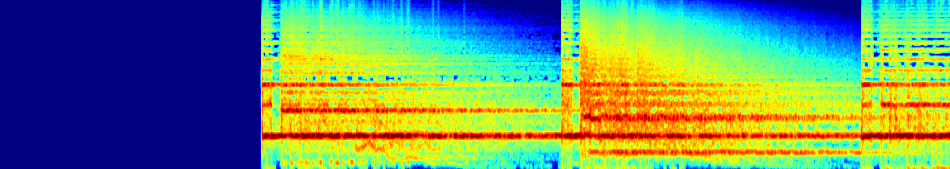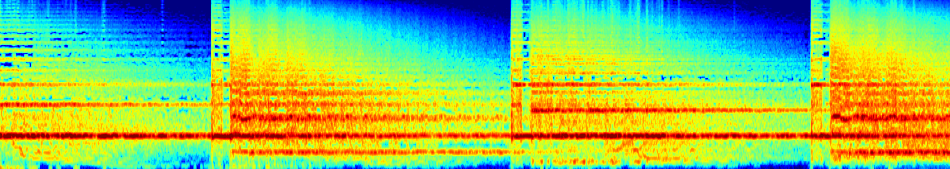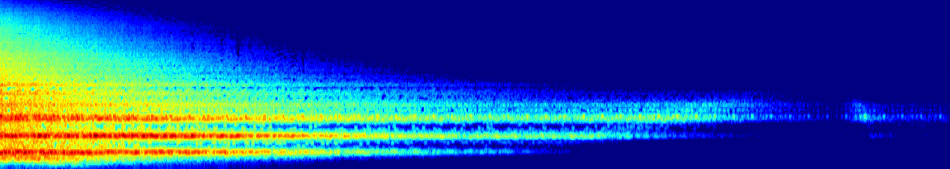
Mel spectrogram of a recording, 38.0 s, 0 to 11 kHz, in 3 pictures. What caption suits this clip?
Interstate Synth Stabs
Eerie synth stabs distorted with ohmicide.
[BPM: 120]
[Key: G minor]
Reverb, synth, BPM, FX, G, Highway, 120-BPM, SFX, Minor, Techno, distorted, Ohmicide, Dark, 120, Ohm-Force, Rvb, Horror, Eerie, Loop, G-minor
